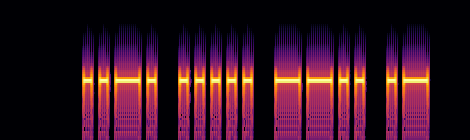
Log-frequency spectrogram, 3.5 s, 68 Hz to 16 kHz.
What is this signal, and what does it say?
Morse code, heard as a keyed tone, about 21 wpm, 700 Hz. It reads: F5ZA
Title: DXCC-100 Call Signs - 4 Characters - Repeated 2x - 20wpm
